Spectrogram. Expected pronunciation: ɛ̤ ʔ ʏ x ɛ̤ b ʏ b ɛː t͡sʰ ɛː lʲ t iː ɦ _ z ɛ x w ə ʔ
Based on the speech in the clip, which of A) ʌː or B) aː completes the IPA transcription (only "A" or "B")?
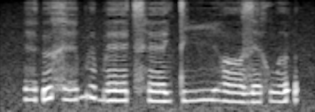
A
